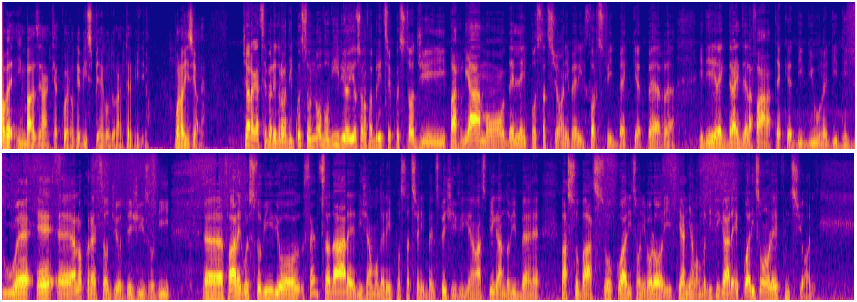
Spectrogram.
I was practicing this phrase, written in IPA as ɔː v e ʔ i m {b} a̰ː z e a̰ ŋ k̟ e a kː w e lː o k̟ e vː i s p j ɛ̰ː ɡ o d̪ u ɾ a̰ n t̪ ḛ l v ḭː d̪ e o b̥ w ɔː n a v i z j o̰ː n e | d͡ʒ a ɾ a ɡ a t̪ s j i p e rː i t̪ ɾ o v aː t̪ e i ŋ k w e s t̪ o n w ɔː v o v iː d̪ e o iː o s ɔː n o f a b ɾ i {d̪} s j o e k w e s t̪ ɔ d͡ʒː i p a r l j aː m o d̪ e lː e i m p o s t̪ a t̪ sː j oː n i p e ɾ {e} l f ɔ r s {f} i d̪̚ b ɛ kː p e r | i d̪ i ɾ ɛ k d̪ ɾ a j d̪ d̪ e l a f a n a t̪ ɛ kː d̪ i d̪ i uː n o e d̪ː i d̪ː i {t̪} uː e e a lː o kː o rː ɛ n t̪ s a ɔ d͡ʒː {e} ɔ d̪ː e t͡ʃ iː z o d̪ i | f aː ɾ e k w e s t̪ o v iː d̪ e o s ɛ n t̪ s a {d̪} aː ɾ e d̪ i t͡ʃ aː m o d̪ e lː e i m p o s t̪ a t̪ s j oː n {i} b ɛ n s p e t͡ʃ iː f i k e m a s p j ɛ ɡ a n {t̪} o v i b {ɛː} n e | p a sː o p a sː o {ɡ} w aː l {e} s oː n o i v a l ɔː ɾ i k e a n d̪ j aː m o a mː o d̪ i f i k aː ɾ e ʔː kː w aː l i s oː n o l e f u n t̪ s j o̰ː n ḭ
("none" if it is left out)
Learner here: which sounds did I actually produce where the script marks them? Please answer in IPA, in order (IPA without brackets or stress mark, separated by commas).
b, t̪, i, f, d̪, i, d̪, i, d̪, ɛː, k, i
